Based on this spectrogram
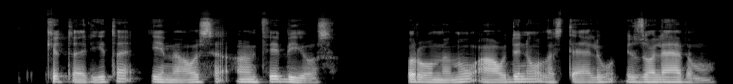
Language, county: Lithuanian, Tauragė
